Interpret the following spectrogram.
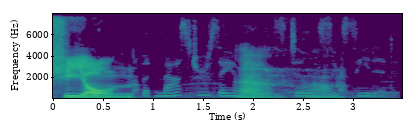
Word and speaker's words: Xion: Okay, yes, Xion. She didn't say it like she said it more like Xion, not Xion.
